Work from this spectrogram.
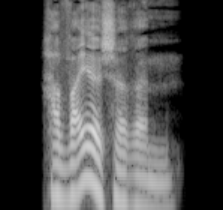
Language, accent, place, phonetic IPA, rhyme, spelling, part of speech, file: German, Germany, Berlin, [haˈvaɪ̯ɪʃəʁəm], -aɪ̯ɪʃəʁəm, hawaiischerem, adjective, De-hawaiischerem.ogg
- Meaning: strong dative masculine/neuter singular comparative degree of hawaiisch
